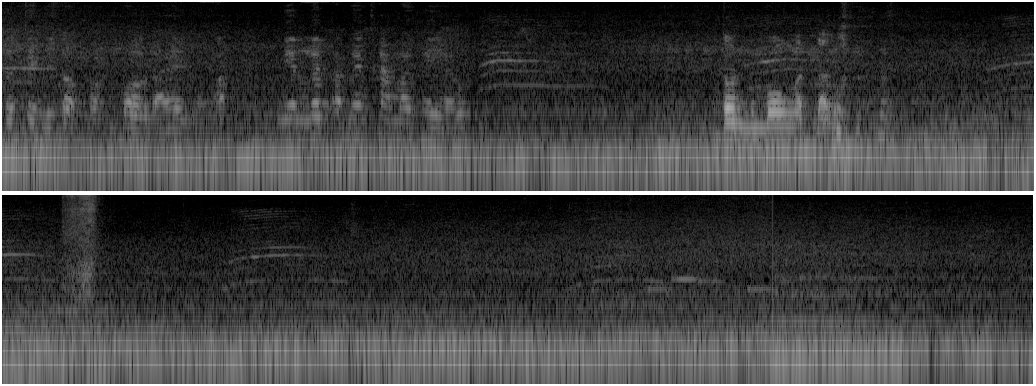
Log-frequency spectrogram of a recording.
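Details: Newborn kittens nursing from their mother cat, giving short, thin, high mews in scattered bursts, some rising then falling, over a constant low hum.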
